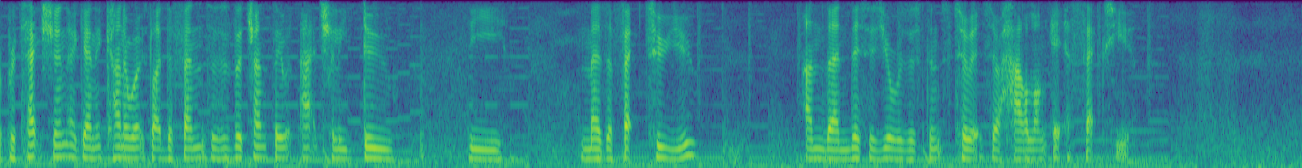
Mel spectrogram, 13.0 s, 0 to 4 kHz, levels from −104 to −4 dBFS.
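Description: At 4.2–4.68 s, 5.28–5.8 s, 7.24–7.48 s, 7.68–7.96 s and from 11.68 s to the end, the sound gives way to steady, featureless hiss and then returns, except in the last, which runs out the clip. This is likely sound dropped by the voice detector, with comfort noise filling in. Unlike packet-loss gaps, the fill is smooth noise rather than clicks or smeared repeats, all within a band topping out at 4 kHz.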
